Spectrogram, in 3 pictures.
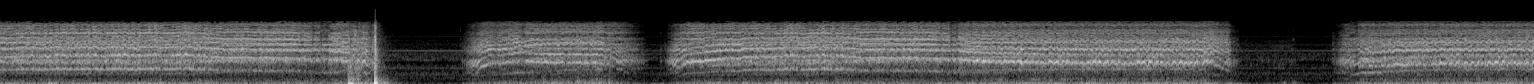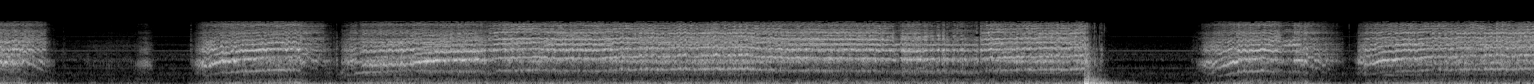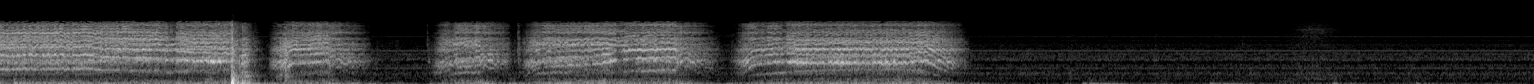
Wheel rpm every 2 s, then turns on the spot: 160, 130, 80, 110, 160, 150, 60, 120, 40, 120, 160, 160, 150, 50, 110, 160, 110, 40, 110, 120, 10, 0, 0.
32-34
